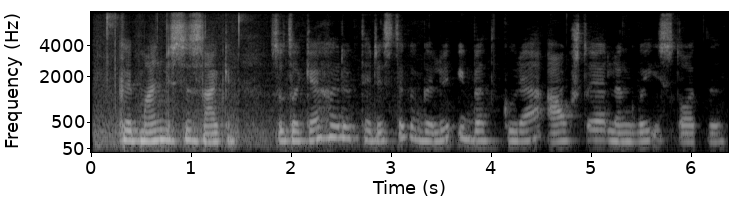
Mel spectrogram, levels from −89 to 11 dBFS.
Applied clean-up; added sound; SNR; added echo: none; none; none; none.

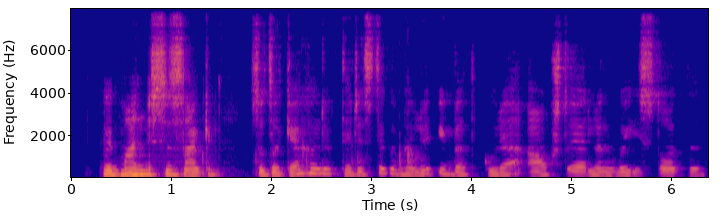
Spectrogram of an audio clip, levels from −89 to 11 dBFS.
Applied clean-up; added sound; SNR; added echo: neural mask model DeepFilterNet 3.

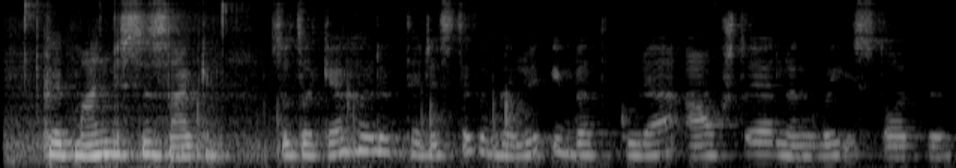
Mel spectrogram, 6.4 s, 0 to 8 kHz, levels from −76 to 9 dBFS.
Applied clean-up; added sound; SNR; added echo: none; Tap; 16 dB; reverberation time 0.8 s.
